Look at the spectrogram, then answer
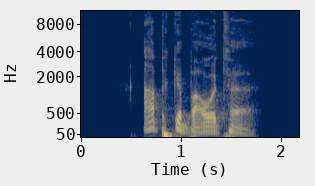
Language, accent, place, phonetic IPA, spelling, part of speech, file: German, Germany, Berlin, [ˈapɡəˌbaʊ̯tə], abgebaute, adjective, De-abgebaute.ogg
- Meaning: inflection of abgebaut: 1. strong/mixed nominative/accusative feminine singular 2. strong nominative/accusative plural 3. weak nominative all-gender singular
